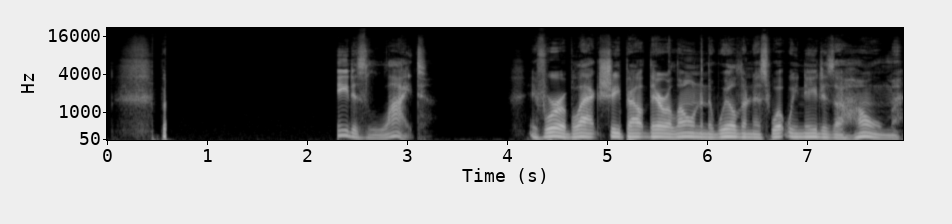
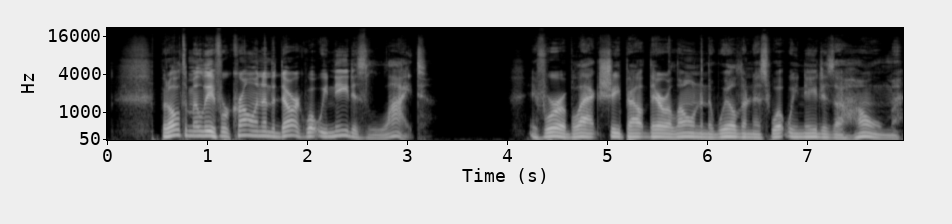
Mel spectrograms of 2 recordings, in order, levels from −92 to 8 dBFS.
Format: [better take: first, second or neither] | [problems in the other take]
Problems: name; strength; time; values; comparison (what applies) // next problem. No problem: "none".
second | audio cutting out; at 0.5 s for 1.5 s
